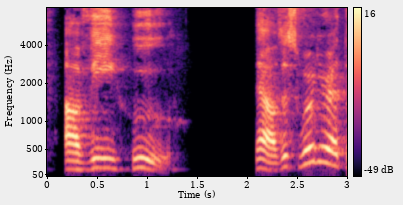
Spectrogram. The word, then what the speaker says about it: Avihu: In Avihu, everyone who knows Hebrew knows that this vowel right here is pronounced as U. It's got a dot inside it, showing it's a vowel letter U. It's not a consonantal vowel. And even if you take away all the vowel points, all Jews who know Hebrew can tell you in Avihu, that's an U because it comes from the word Hu, which has an U in it.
